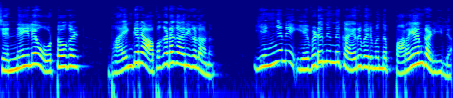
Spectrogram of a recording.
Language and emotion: Malayalam, disgusted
